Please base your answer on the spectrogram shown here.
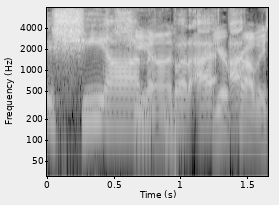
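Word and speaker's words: Xi'an: love it, and I love that you So pronounce good. it correctly because Yeah. everybody says Gion, and they don't have that as a sound in Oh, that really?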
